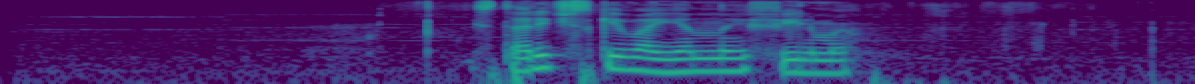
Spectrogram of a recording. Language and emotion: Russian, neutral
